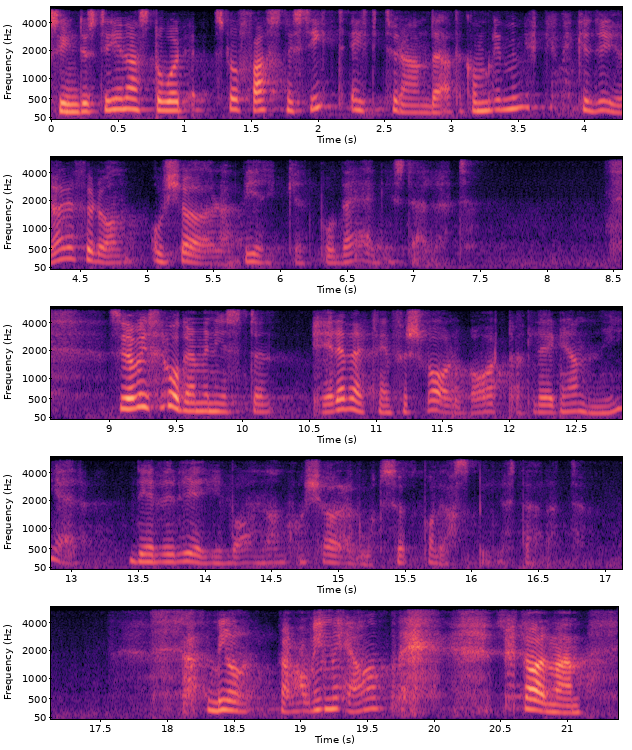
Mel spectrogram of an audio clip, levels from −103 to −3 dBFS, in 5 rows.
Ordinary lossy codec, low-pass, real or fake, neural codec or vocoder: none; 5.4 kHz; fake; codec, 16 kHz in and 24 kHz out, 0.8 kbps, FocalCodec, streaming, 65536 codes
